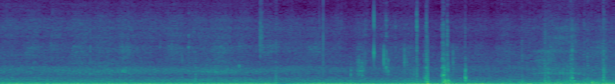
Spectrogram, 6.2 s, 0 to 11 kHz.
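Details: Peugeot 3008 running after a no-start following battery replacement was fixed by reseating a battery fuse: quiet steady low rumble, no knocks, misses or whine; healthy even idle.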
